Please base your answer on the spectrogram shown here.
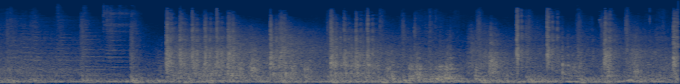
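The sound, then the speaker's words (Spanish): Gunfire as soldiers open fire on protesters in Tiananmen Square, a dense, rapid barrage of many sharp shots and thuds, steady and loud throughout with no pause. “La plaza se llena de tanques y soldados que abren fuego contra los manifestantes.”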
